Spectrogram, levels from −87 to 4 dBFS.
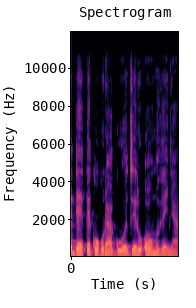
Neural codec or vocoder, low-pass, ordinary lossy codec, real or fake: codec, 44.1 kHz, 7.8 kbps, Pupu-Codec; 10.8 kHz; none; fake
